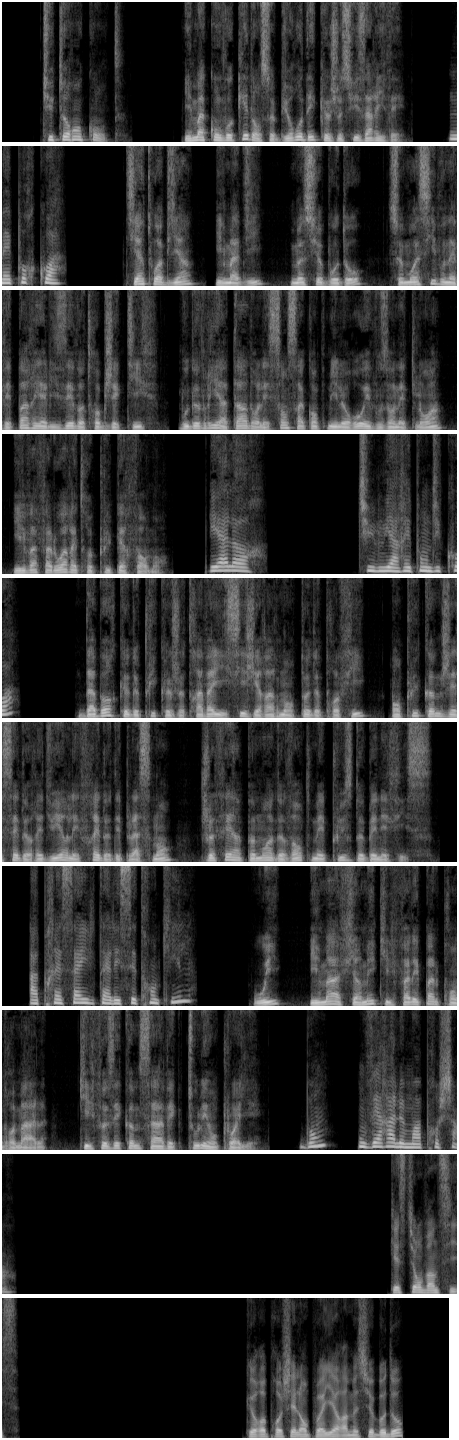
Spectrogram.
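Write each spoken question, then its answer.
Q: Que reprochait l'employeur à Monsieur Baudot?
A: De ne pas avoir atteint son objectif de ventes de 150 000 euros ce mois-ci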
